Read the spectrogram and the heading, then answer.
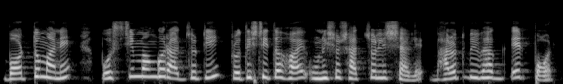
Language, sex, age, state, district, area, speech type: Bengali, female, 30-45, West Bengal, Purulia, urban, spontaneous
